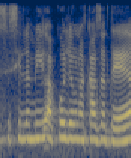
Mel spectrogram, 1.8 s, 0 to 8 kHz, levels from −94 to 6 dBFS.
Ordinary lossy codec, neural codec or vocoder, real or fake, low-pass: none; none; real; 7.2 kHz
